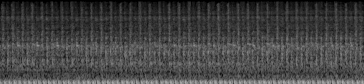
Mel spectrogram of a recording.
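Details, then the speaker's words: 1990 Toyota Pickup 22RE with LCE head, ceramic pistons, first start after rebuild, running two clicks rich, steady PCV vacuum, thermostat apparently not yet open: steady, even four-cylinder idle, no knock, tick or miss; idle seems good. "Idle seems to be good."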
